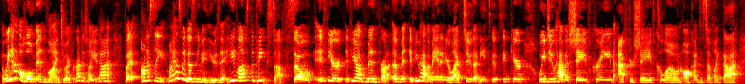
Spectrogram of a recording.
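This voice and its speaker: Chatty woman in her 20s doing a live skincare demo, bright voice, a bit high, roomy echo. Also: lively intonation, a little fast, few pauses. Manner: chatty and upbeat, with many fillers and asides to viewers. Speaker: beauty consultant hosting a live skincare demo. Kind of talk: casual live-stream product talk.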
